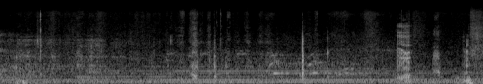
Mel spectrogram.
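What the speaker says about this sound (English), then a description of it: "So here are the little pigs." Small piglets grunt and snuffle in a pen, with low rumbling grunts and a few sharper squeaks over a steady background hum, moderately close.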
